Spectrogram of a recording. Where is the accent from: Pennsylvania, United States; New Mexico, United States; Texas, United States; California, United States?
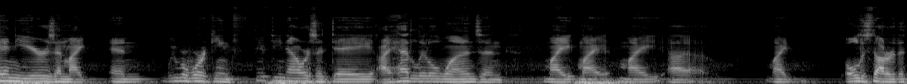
Texas, United States; McAllen; moved away as an adult; also born or lived in College Station, Texas; now in Corpus Christi, United States; I'm actually from McAllen, Texas. And my family lived there for about 6 years. My father retired there, and then I went to school there.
